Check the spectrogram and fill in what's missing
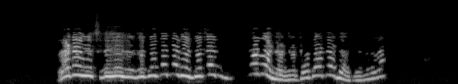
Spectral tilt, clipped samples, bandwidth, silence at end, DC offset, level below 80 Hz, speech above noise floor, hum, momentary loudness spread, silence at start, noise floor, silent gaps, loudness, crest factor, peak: -6 dB/octave; under 0.1%; 6.8 kHz; 0.75 s; under 0.1%; -68 dBFS; 49 dB; none; 10 LU; 0.6 s; -71 dBFS; none; -22 LUFS; 16 dB; -6 dBFS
